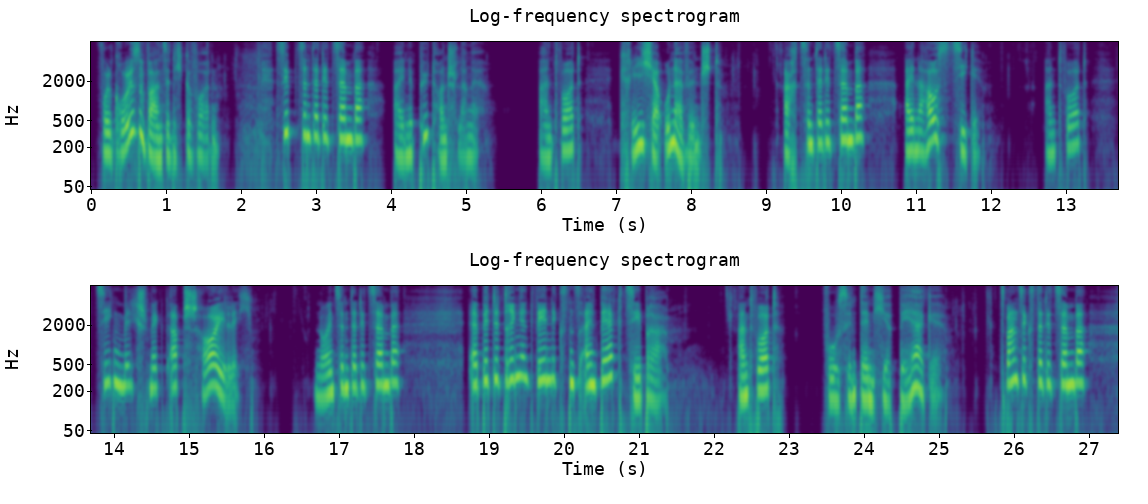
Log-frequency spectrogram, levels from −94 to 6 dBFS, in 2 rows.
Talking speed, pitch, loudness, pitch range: 75 wpm, 235 Hz, -19 LUFS, 170-275 Hz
